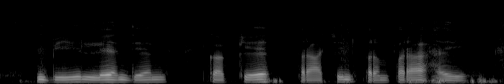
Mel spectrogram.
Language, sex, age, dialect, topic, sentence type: Magahi, male, 46-50, Western, banking, statement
